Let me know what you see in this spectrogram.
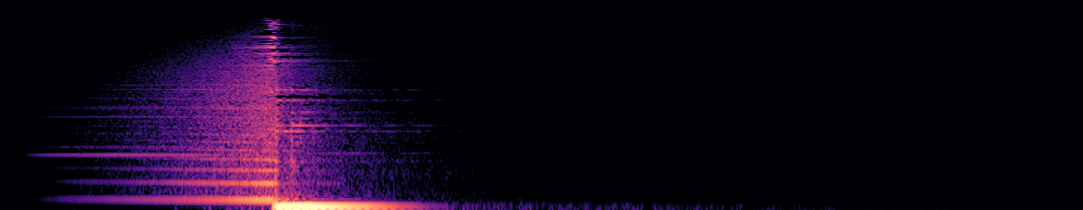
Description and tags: Transition M Acc
Short transition with metal stab
stab, transition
